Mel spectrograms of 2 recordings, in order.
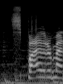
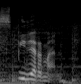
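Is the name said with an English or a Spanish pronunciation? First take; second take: English; Spanish. First: The name is said with English pronunciation. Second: The name is said with Spanish pronunciation. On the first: "Spider-Man is" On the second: "You say it as you read it"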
